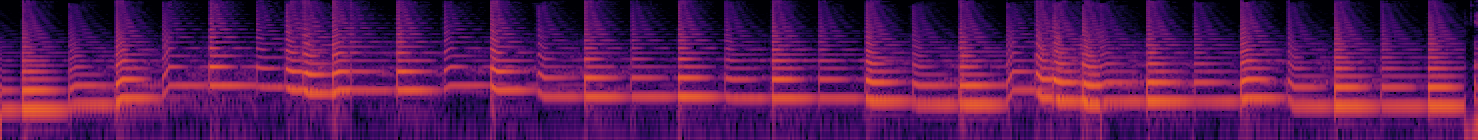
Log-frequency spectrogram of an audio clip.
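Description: A bright synth lead built in FL Studio recreates the melody of a song, playing a clean, rhythmic run of plucky stepping notes alone with no other instruments or voice.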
